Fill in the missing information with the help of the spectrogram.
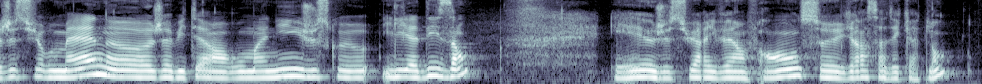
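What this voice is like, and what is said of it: Romanian accent speaking French. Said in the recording (French): “D'où te vient ce bel accent ... je suis roumaine”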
